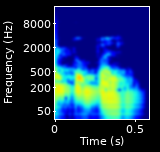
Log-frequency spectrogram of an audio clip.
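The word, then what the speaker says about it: tuple: ये होता है हमारा टुपल। अब टुपल को कोई लोग टपल भी प्रोनाउंस करते हैं, लेकिन कुछ लोग टुपल भी प्रोनाउंस करते हैं। आप जैसे चाहो आप वैसे प्रोनाउंस कर सकते हो।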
